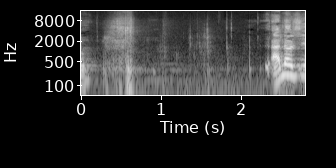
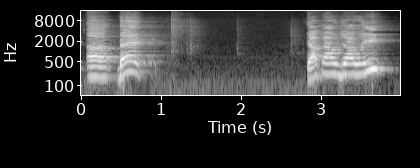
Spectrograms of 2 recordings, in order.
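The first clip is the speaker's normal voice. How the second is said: calling out; 7 semitones higher, 3 dB louder than usual. Real, not acted. Calling out to wife louder.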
